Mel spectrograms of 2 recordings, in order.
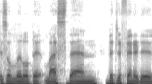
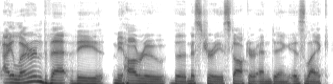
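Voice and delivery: usual speaking voice

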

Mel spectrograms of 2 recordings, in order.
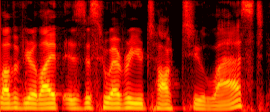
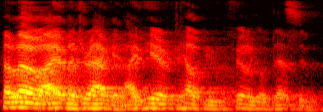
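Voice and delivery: dragon voice; 2 semitones lower than usual. Retold or imitated. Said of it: "he's like".

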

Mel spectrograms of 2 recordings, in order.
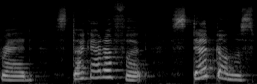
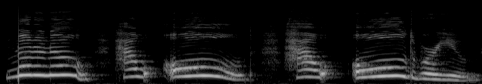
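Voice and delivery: loud, much higher, slowed shout; 9 semitones higher, 7 dB louder, much slower than usual. A narrator's reading. Princess shouting her question to deaf Meg. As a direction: raise your voice so she hears. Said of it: "shouted the P".

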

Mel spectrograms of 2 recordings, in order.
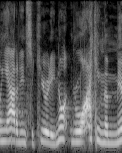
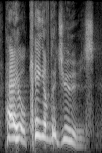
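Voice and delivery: louder, very slow sarcastic salute; mocking hail; 4 semitones higher, 5 dB louder, much slower than usual. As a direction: sneer it like a false tribute. Soldiers mocking Jesus.

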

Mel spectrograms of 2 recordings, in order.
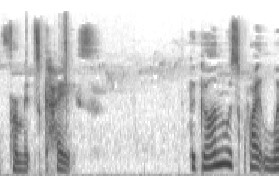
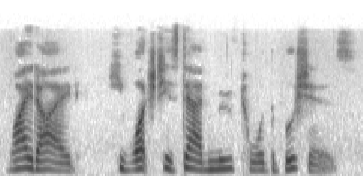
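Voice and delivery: ordinary delivery, nothing marked

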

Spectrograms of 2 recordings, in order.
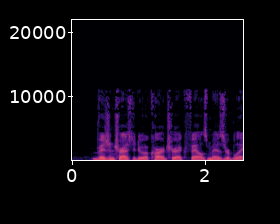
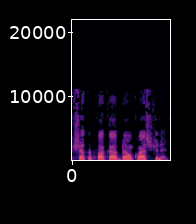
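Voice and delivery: mock scolding; 8 semitones higher than usual. Audience member silencing someone questioning the trick, mock scolding. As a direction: imitate an annoyed heckler shutting someone down.

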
